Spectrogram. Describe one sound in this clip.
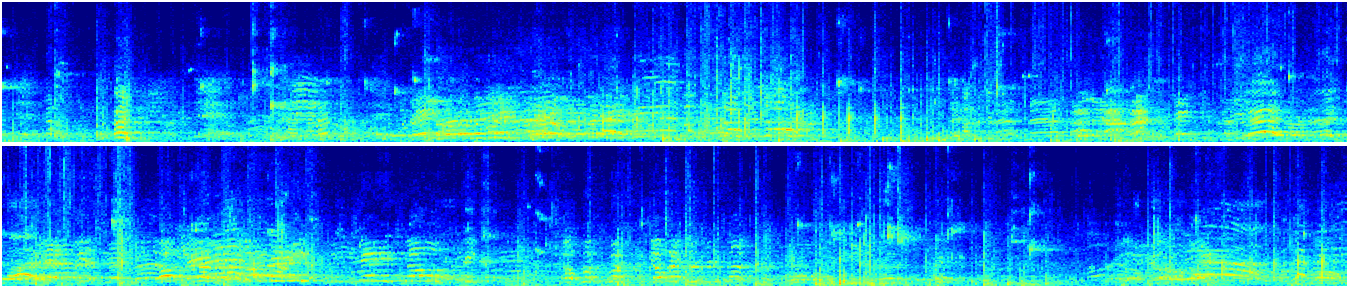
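A basketball bounces on the floor with hollow thuds.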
